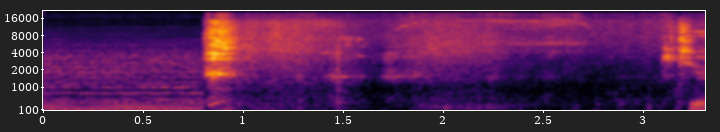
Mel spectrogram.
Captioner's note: gasps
